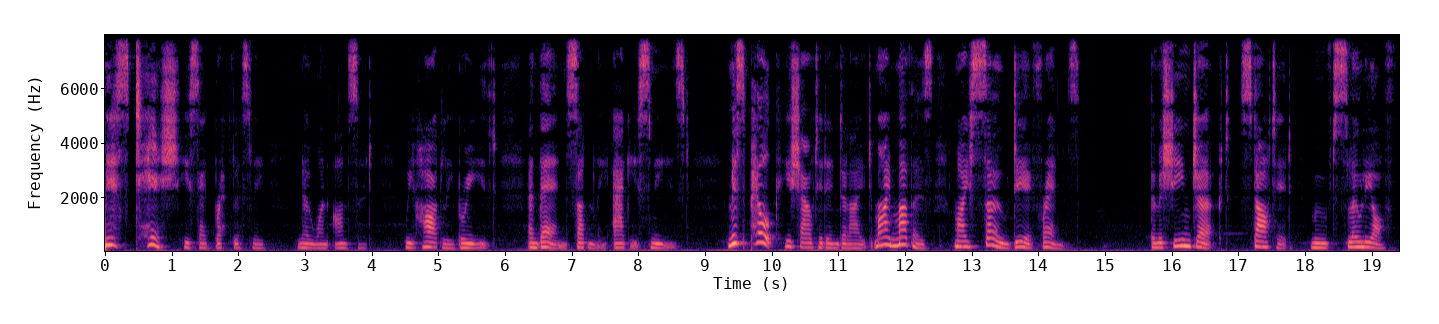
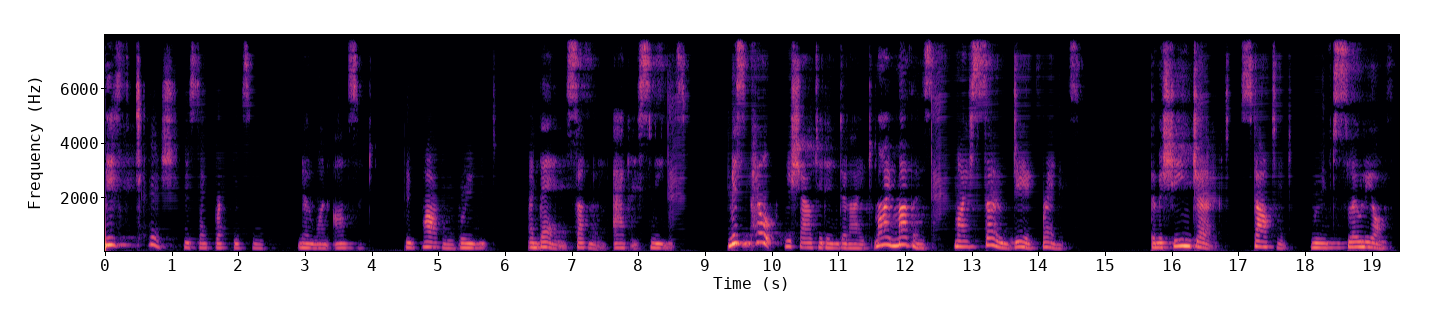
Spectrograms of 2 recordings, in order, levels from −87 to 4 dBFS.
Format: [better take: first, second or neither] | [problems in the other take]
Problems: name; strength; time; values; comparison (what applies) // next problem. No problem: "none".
first | noise reduction (neural mask model DeepFilterNet 3)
